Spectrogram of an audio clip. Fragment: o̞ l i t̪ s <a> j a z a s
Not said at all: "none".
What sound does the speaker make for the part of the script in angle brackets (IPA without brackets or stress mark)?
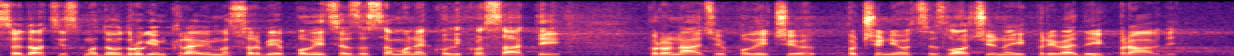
i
